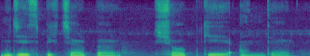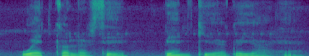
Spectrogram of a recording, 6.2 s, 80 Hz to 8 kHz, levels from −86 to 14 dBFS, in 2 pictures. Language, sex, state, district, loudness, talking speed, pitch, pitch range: Hindi, male, Arunachal Pradesh, Lower Dibang Valley, -20 LUFS, 125 wpm, 90 Hz, 85-95 Hz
